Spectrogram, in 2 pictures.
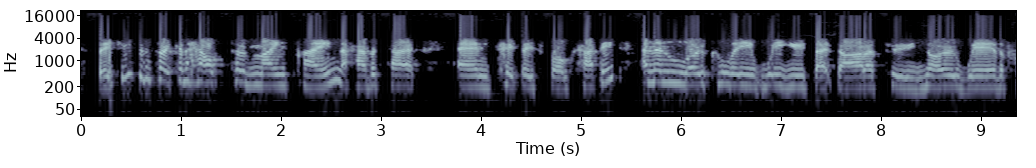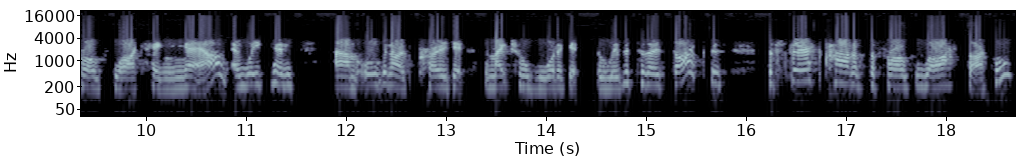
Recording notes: on the phone from Melbourne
